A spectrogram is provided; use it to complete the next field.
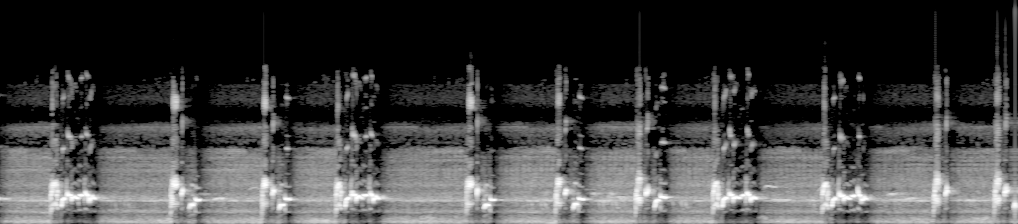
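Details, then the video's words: Song of a sooty-headed bulbul, used to stimulate silent birds: bright short phrases a little under one per second, a sharp upward chirp melting into warbled notes, low rasping noise under each burst. "Pancingan burung kutilang macet"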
